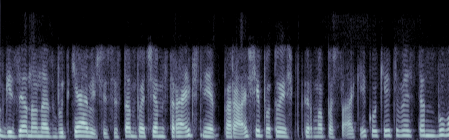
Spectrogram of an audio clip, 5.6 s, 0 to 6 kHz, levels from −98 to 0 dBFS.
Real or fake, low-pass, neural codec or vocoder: fake; 5.4 kHz; codec, 24 kHz, 3.1 kbps, DualCodec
